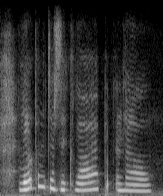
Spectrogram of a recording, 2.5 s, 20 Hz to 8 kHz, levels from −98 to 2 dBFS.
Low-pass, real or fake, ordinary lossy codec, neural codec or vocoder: 7.2 kHz; fake; Opus, 32 kbps; codec, 44.1 kHz, 2.6 kbps, SNAC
